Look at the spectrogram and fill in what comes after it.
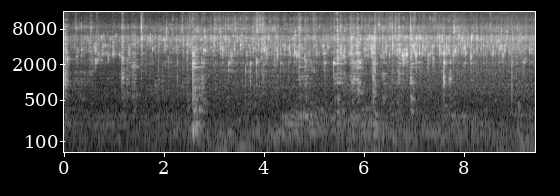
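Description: Minced-pork patty sizzling and crackling in hot oil in a frying pan. The sizzle grows louder and busier about two and a half seconds in, with many small pops.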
